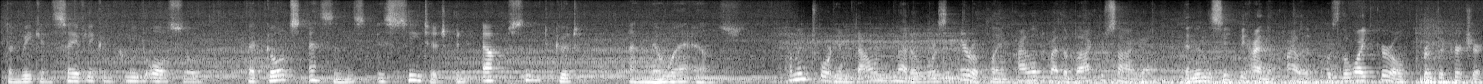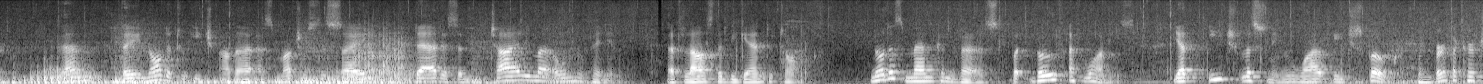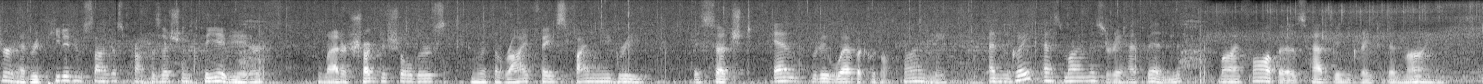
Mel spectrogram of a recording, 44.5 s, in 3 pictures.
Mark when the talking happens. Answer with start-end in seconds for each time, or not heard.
0.1-44.4.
